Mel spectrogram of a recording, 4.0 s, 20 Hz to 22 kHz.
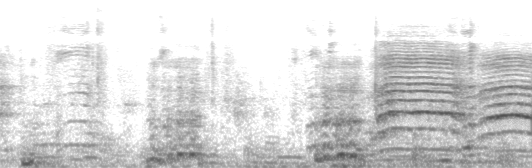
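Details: At Yoshigake Farm in Japan, during goat Okayu's birth of two kids on 3 May 2023, low voices give way to a sustained, trembling goat bleat lasting over a second, with a brief pause inside it.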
